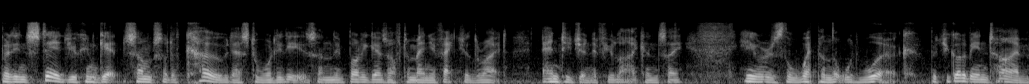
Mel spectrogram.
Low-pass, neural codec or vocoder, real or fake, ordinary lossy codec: 7.2 kHz; vocoder, 22.05 kHz, 80 mel bands, WaveNeXt; fake; Opus, 64 kbps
